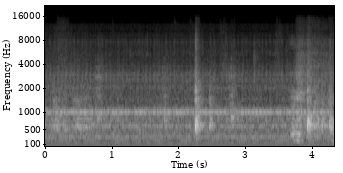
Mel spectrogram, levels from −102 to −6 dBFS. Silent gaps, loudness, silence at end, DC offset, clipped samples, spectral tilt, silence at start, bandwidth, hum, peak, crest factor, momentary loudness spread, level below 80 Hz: none; -39 LUFS; 0 s; under 0.1%; under 0.1%; -4.5 dB/octave; 0 s; 15.5 kHz; none; -14 dBFS; 24 dB; 11 LU; -84 dBFS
